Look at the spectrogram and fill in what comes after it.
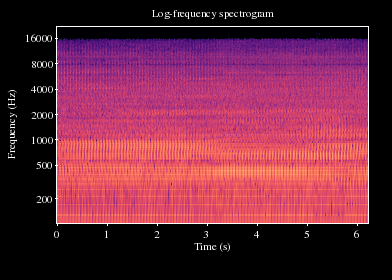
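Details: Toyota Raum 5E-FE engine after rebuild, idling: a sharp, even knock about three times a second rides over the steady idle; an internal knock, source not pinned down.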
